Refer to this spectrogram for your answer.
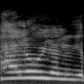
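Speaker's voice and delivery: loud, high-pitched bursting shout. Asking listeners to imagine someone coming down the aisle: imitating someone shouting hallelujah.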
